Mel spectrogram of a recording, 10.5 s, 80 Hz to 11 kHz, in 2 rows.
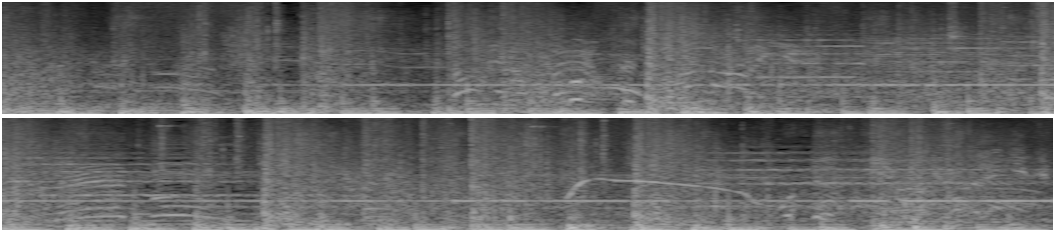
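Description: Gunfire in Red Dead Redemption 2 cracks out in repeated loud shots amid busy game sounds, with a voice talking over the action.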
